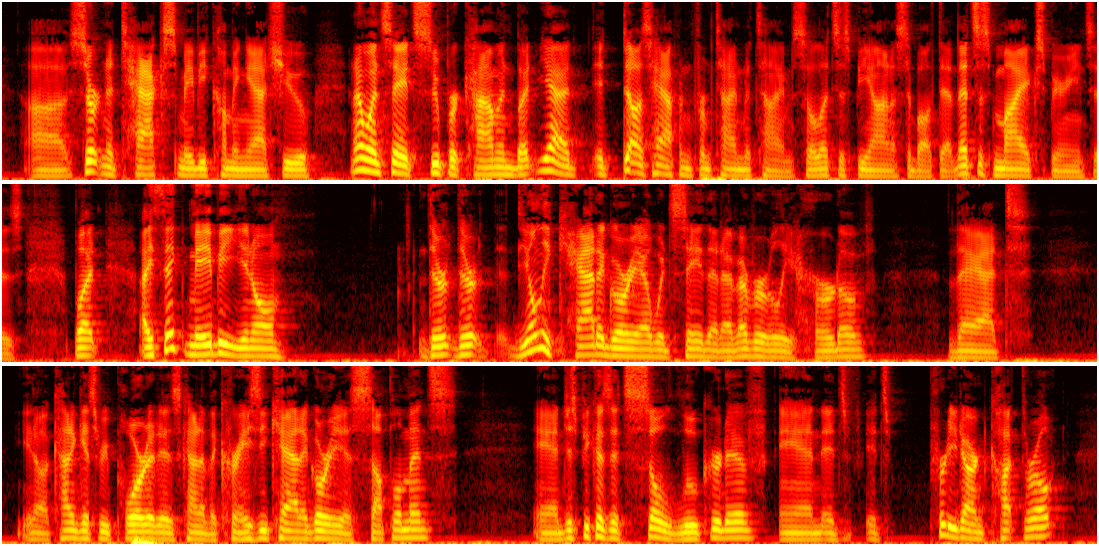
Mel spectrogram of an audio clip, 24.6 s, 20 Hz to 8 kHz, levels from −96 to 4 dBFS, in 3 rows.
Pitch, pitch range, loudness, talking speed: 120 Hz, 105-135 Hz, -26 LUFS, 200 wpm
